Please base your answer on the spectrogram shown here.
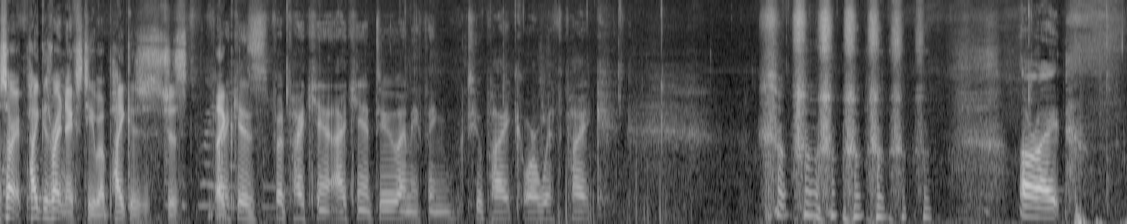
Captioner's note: fake sobs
